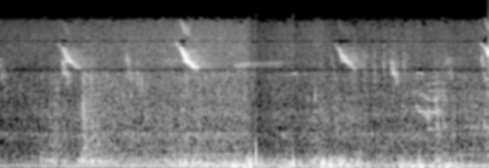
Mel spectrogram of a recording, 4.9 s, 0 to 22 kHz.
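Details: Parent Japanese wagtail perched in a tree in May 2021, alarm-calling near a recently fledged chick: sharp, high, downward-slurred notes roughly every second, over a steady low rumble of wind or distant traffic.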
